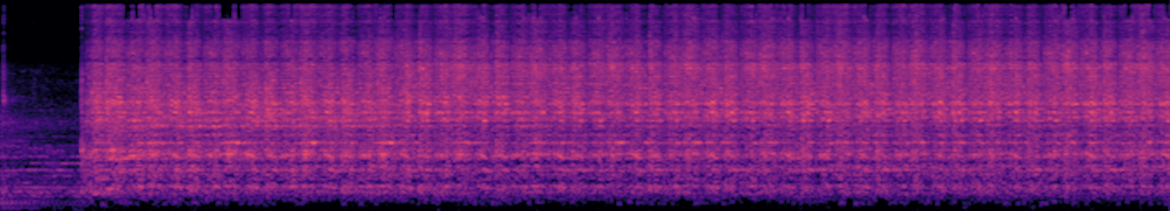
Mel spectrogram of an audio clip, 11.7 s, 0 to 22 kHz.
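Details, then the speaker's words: Yale forklift with Mazda FE engine, no start: long crank with loose uneven beat around 2.5 pulses a second and weak punch; low compression in multiple cylinders, suspected carbon buildup keeping intake valves from seating. "So so it seems like I'm losing compression in multiple cylinders."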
